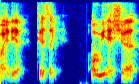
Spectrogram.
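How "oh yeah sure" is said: light attempt at a British-Australian accent, higher pitched; a touch of Aussie-British lilt, pitched up. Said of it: "That was my best British Australian accent".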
